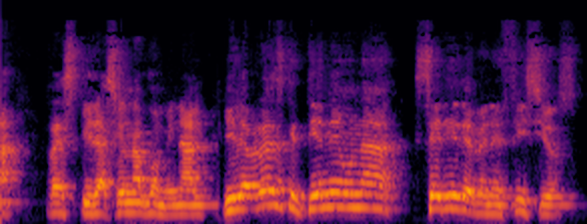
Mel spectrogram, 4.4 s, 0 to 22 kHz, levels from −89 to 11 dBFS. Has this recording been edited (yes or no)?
no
